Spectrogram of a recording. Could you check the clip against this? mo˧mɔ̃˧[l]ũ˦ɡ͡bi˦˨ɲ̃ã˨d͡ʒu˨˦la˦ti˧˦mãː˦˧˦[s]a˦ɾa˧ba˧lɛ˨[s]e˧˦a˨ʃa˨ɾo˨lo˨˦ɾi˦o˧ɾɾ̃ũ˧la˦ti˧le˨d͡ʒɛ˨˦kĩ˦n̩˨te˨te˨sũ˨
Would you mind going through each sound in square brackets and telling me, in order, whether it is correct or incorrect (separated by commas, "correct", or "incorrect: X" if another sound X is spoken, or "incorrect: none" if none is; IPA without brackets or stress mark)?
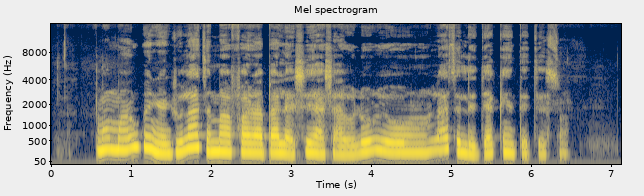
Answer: incorrect: ɾ, incorrect: f, incorrect: ʃ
